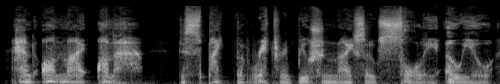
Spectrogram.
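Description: A man voicing a menacing male shadow spirit who speaks in a slow, hissing whisper full of threat. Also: low-pitched, vocal fry, sharp tone, breathy edge, dry recording, studio quality, full character voice.

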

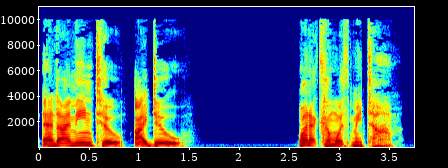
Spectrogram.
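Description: A man's voice: on the high side, sing-song, a little slow, dry recording, clean studio sound, pitched above the performer's own voice. Man doing restless young gambler, bitter, complaining, lifted voice, jumpy. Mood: pleading. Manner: complaining, agitated.

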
